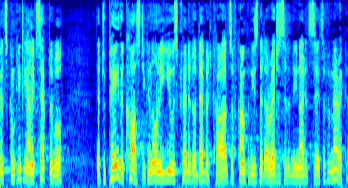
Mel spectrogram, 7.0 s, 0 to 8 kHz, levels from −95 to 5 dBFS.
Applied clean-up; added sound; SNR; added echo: none; none; none; none.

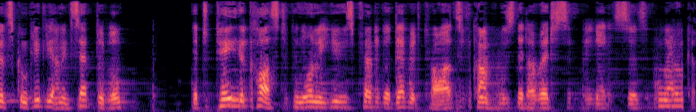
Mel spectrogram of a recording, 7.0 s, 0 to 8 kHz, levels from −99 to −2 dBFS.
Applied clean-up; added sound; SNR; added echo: neural mask model DeepFilterNet 3.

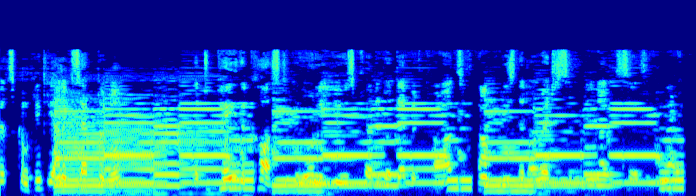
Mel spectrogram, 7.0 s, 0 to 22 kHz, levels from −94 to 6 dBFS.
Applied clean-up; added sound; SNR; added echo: classical method Wiener filter.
